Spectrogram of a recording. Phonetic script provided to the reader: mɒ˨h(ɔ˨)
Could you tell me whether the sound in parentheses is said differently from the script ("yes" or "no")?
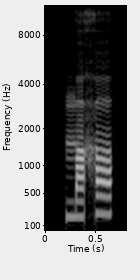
yes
